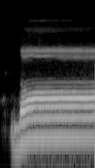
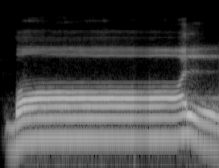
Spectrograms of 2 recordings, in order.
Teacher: Jangan sampai diringankan bunyi lamnya sehingga satu huruf hilang. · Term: lam tasdid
